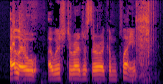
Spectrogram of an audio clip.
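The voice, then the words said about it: Put-on accent reading a sketch. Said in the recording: “Do I have to do this with an accent? ... Yes, of course you do. ... Oh, I'm very bad at accents.”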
